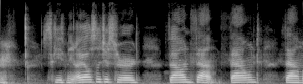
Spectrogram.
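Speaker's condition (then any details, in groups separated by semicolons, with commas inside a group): Cerebral palsy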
